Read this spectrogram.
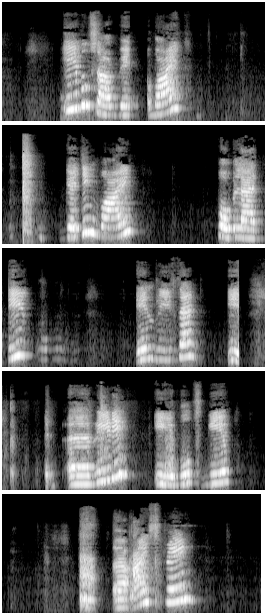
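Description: A young girl recites clearly and with expression, close by, in short phrases with pauses.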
